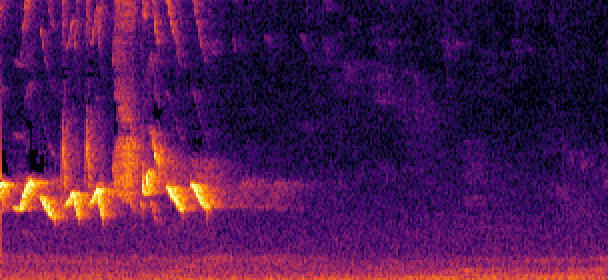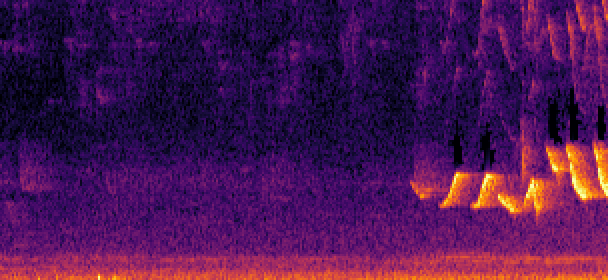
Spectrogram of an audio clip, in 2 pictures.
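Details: Trinidad lesser seed finch giving bursts of rapid, sharply slurred whistles. One burst opens the recording and another closes it, with about eight seconds of near silence between them.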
